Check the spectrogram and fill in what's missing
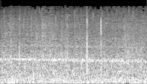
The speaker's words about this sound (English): What do you hear? Do you still hear rain in Manhattan? Or has your listening changed?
